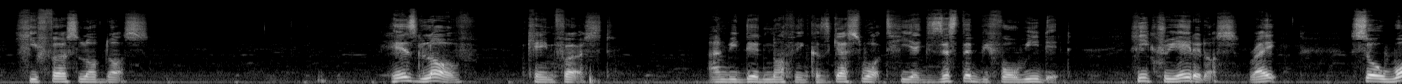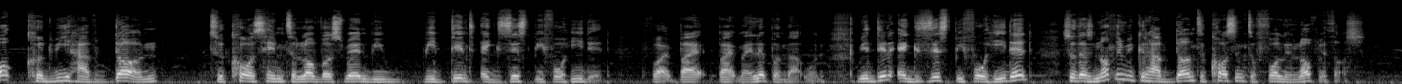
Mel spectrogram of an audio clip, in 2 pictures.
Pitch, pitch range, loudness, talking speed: 120 Hz, 105-135 Hz, -21 LUFS, 160 wpm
